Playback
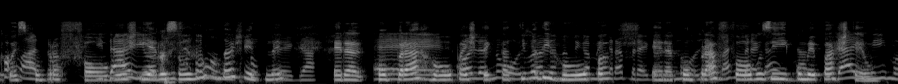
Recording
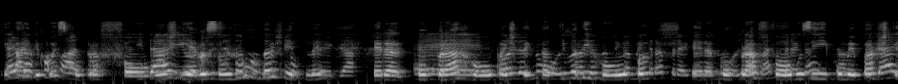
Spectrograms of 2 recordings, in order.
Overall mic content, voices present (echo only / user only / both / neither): echo only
